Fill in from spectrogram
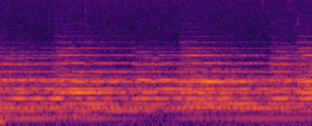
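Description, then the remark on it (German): Church bells ring continuously in a dense, overlapping peal, their resonant tones sustained and steady at moderate loudness with no one speaking. “Das ist zwar keine Melodie, die ich jetzt irgendwo in den Hitparaden finde, aber das hören wir vielfach von den Kirchtürmen.”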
